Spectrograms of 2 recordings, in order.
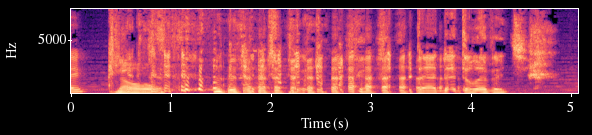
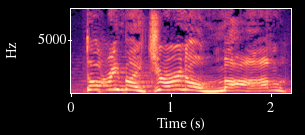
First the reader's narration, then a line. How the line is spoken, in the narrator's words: screamed Sonic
